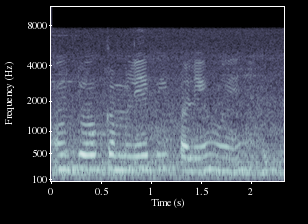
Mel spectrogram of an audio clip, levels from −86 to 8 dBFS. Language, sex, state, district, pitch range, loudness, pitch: Hindi, female, Punjab, Pathankot, 220-240 Hz, -14 LUFS, 230 Hz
